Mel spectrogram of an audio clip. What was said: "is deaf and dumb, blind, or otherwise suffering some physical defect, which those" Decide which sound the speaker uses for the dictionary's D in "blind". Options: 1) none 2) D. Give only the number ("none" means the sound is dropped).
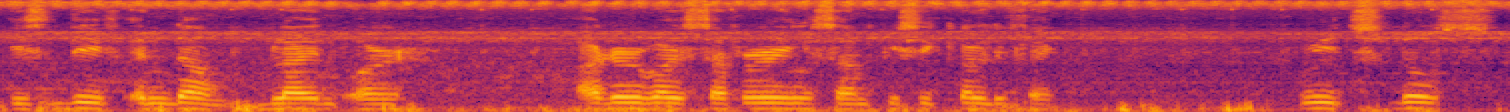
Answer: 2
